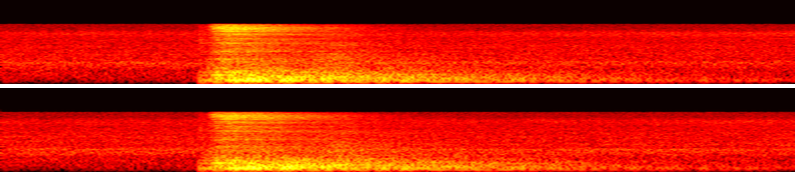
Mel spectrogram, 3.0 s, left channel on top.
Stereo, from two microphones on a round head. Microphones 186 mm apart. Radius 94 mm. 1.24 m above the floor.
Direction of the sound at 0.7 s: 5° left (ahead or behind).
